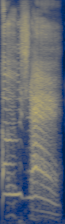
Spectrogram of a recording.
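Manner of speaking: a high, prim granny calling through the door; old granny voice. Acted. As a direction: call out like a frail grandma.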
